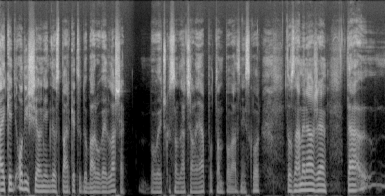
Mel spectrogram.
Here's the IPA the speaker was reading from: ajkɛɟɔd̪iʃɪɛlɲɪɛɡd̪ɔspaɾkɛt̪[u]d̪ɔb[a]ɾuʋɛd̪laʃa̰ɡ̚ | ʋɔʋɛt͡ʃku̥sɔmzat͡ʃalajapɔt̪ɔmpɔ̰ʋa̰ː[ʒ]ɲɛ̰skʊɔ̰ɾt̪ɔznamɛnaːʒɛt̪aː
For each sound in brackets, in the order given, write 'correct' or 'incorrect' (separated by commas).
correct, correct, incorrect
